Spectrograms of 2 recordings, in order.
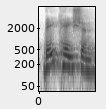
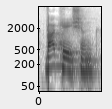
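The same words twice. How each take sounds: First: The first vowel is not an open Portuguese 'a'. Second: The first vowel is an open Portuguese 'a'. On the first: The speaker calls it right. "a pronúncia correta é vacation" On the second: The speaker calls it wrong. "eles pensam talvez em vaca e reproduzem algo como vacation"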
